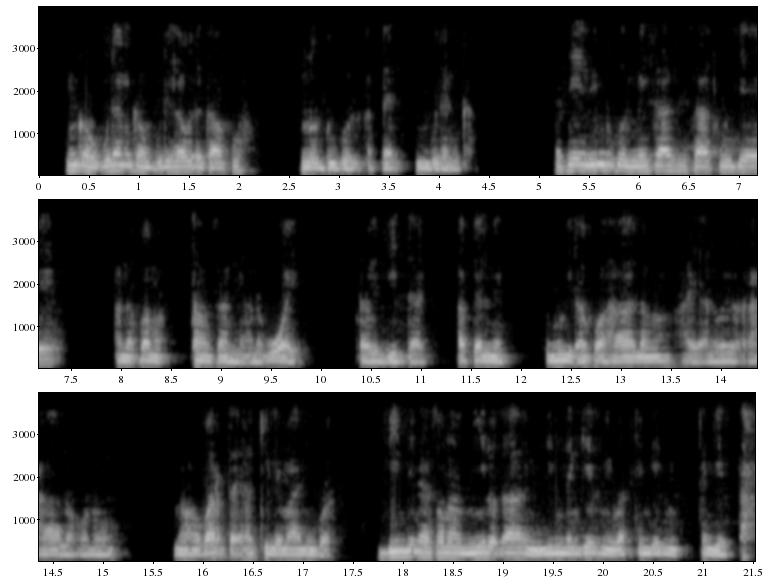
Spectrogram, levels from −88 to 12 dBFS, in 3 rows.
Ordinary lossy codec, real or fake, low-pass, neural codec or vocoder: AAC, 32 kbps; real; 3.6 kHz; none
